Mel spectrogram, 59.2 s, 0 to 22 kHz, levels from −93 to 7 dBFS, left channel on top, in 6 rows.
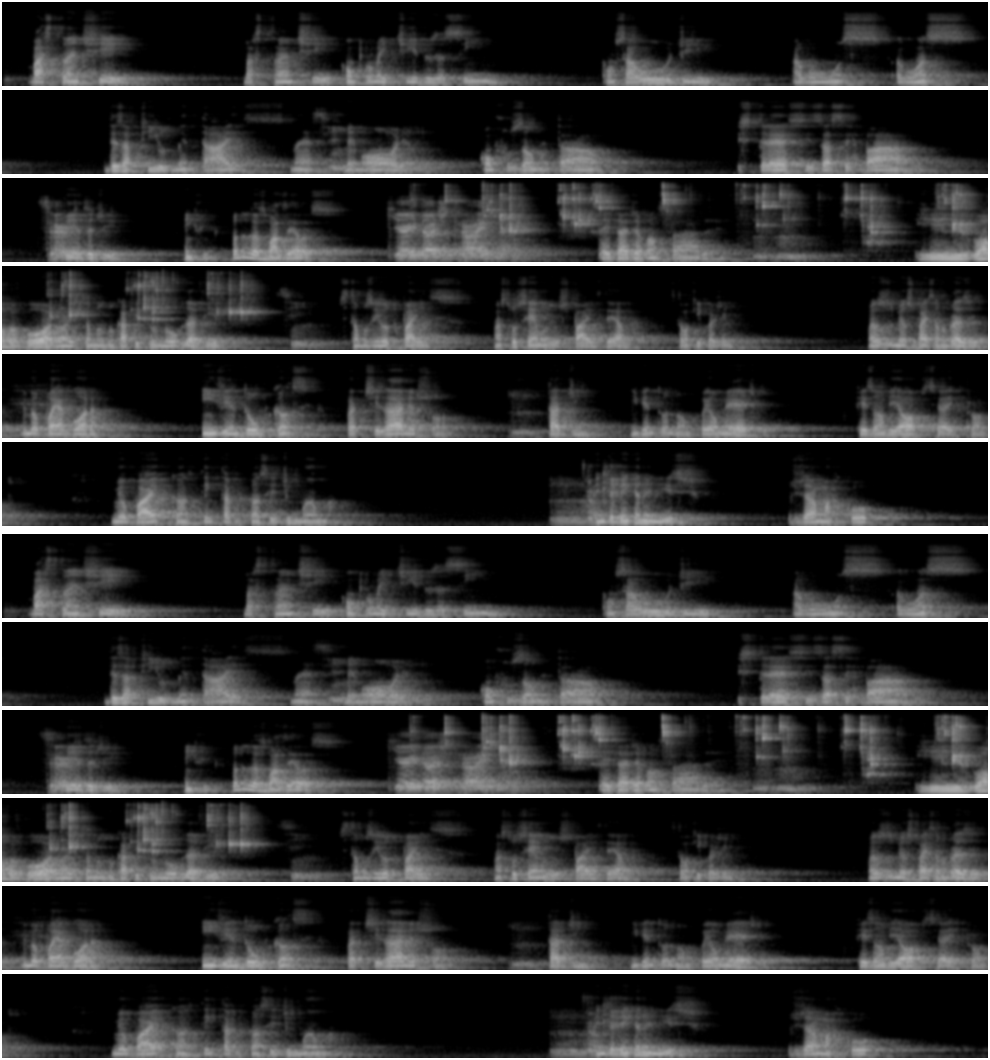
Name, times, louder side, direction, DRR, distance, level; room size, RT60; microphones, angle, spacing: voice 1, 0.3-1.3 2.4-5.0 6.0-7.1 7.9-9.6 10.9-12.2 12.7-13.0 13.3-14.0 14.6-15.8 17.2-19.1 20.3-20.9 21.5-23.0 25.7-26.9 28.8-31.8 33.1-34.1 34.5-35.9 36.3-36.9 38.2-40.4 41.4-42.5 42.9-43.9 44.9-45.4 45.7-46.9 48.0-49.3 50.4-52.6 55.2-56.2 57.2-57.9, left 1 dB, 25° left, 4 dB, 0.8 m, -29 dB
voice 2, 13.1-14.1 20.1-20.5 23.6-24.9 27.2-27.8 32.4-32.7 34.7-35.0 44.5-44.8 54.8-55.6, left 1 dB, 45° left, -2 dB, 3.7 m, -36 dB
Raindrop / Drip, 23.8-23.9 24.1-24.2 24.5-24.9 25.3-25.8 26.3-26.6 27.0-27.6 27.9-28.5 29.0-29.4 30.0-30.4 30.8-31.3 31.6-32.1, right 5 dB, 25° right, 3.0 m, -31 dB
25.0 x 12.5 x 2.9 m, 1.2 s
head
